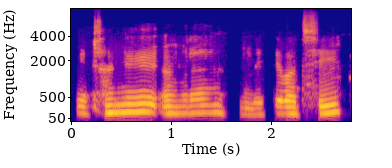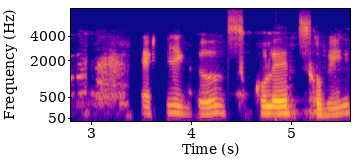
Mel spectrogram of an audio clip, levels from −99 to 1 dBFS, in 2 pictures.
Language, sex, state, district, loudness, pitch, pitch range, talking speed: Bengali, male, West Bengal, Purulia, -17 LUFS, 140 Hz, 135-155 Hz, 95 wpm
